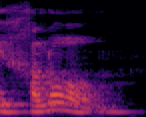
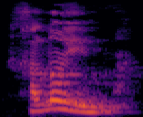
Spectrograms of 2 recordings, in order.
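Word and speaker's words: חלום: A chaloim, a dream, in Hebrew would be chalom, but in Yiddish it would be chaloim, like an Ashkenazi.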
